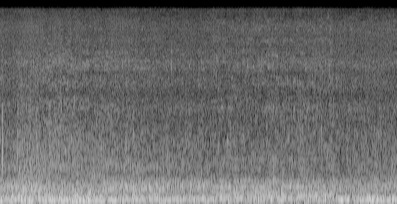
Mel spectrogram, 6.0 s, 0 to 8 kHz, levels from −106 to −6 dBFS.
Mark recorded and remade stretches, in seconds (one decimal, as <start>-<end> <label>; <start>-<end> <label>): 0.0-3.2 recorded; 3.2-5.0 remade; 5.0-6.0 recorded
